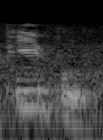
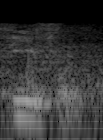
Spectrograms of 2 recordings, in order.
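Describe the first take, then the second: First: The word begins with a p sound. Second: The word begins with an f sound. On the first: The speaker calls it right. "The two lips come together to produce the sound pa and ba" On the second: The speaker calls it wrong. "you may mispronounce this sound by pronouncing it as fa or feeful"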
